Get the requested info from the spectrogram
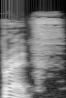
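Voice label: "breadth", British English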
